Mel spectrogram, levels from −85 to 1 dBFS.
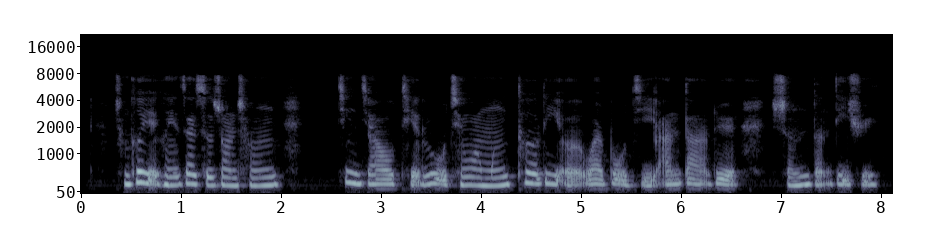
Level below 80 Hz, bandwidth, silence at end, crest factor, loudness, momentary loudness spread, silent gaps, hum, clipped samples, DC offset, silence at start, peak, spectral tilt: -74 dBFS; 8.2 kHz; 0.15 s; 18 dB; -34 LUFS; 7 LU; none; none; under 0.1%; under 0.1%; 0.35 s; -16 dBFS; -5.5 dB/octave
